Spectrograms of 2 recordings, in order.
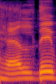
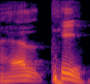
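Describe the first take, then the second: First: The middle consonant is a d sound. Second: The middle consonant is a th sound. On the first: The speaker calls it wrong. "দি না" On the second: The speaker calls it right. "থ sound"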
